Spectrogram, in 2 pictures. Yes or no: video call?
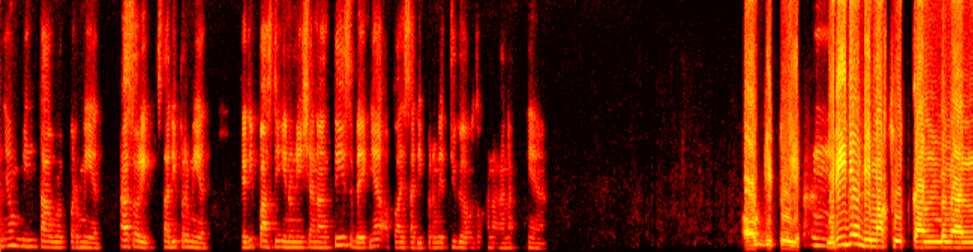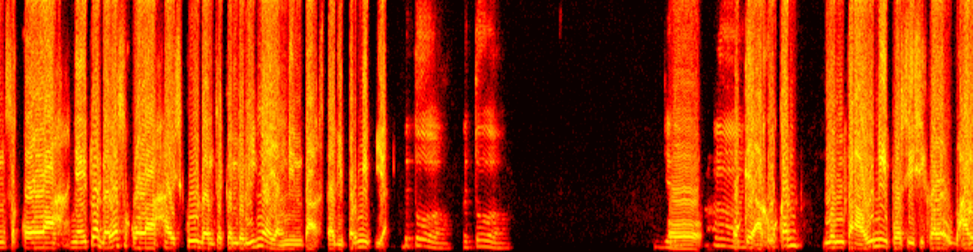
yes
